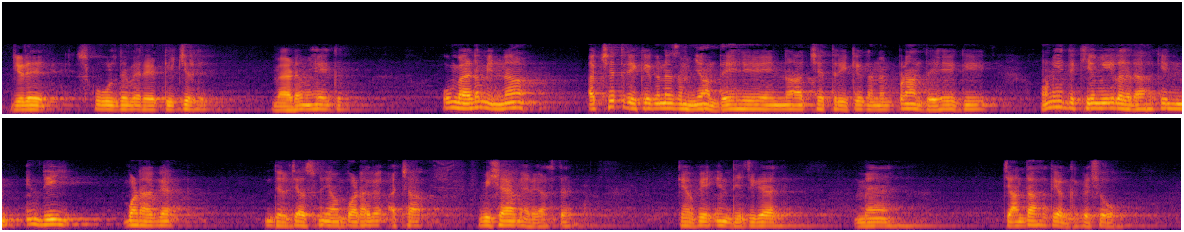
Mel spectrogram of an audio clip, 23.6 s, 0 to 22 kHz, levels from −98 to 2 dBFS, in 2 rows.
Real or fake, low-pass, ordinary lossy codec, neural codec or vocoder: fake; 5.4 kHz; none; codec, 16 kHz in and 24 kHz out, 2.2 kbps, FireRedTTS-2 codec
